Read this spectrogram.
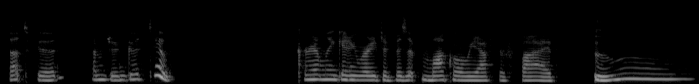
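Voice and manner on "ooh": usual speaking voice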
